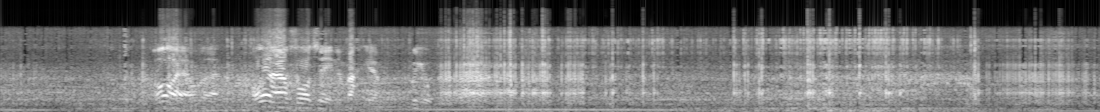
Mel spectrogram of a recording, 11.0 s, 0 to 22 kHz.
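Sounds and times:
car engine running: 0.0s - 11.0s
road noise inside cabin: 0.0s - 11.0s
clicks and rattles: 4.4s - 11.0s.

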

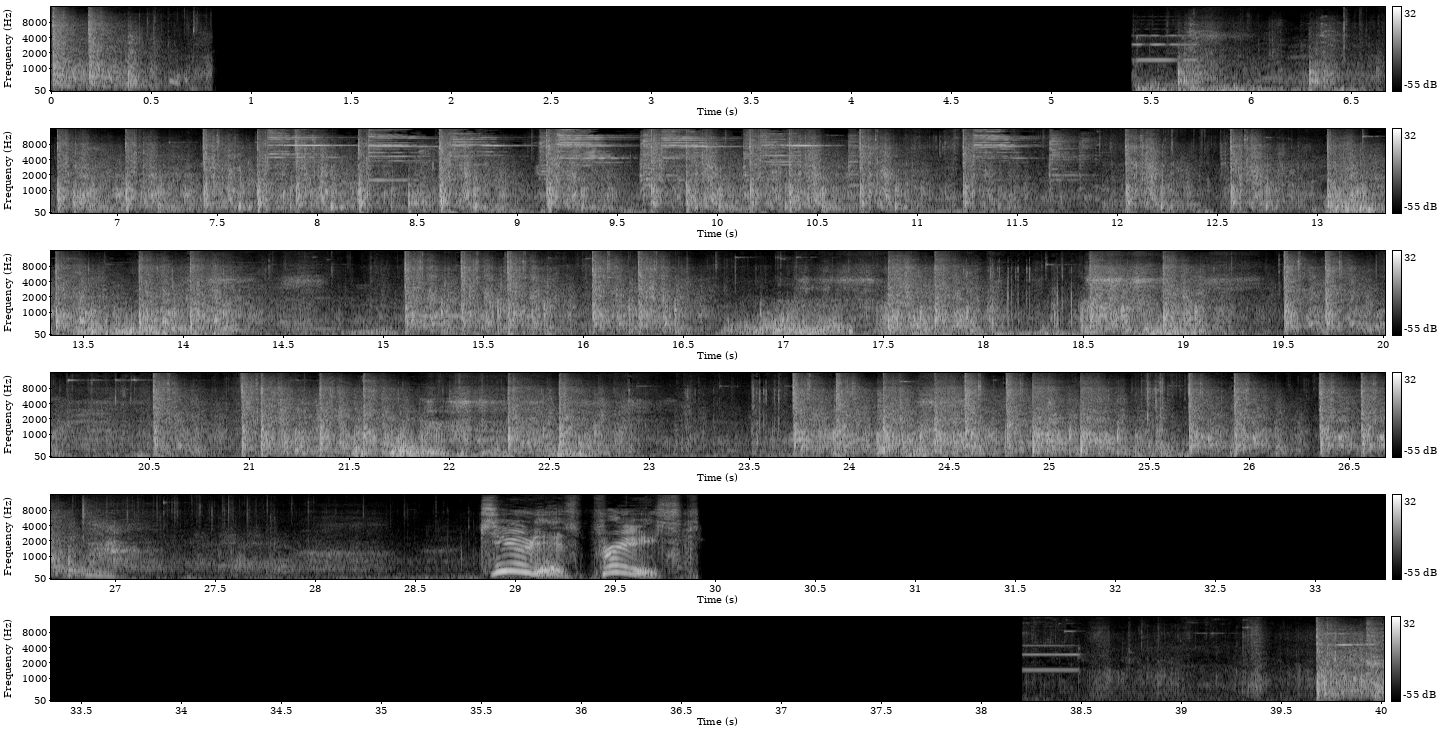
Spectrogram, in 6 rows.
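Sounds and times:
handgun shots: 6.3s - 14.5s, 15.1s - 16.7s, 18.9s - 22.9s, 23.7s - 26.9s, 39.7s - 40.0s
metallic ringing of steel targets: 7.6s - 13.4s, 39.7s - 40.0s.

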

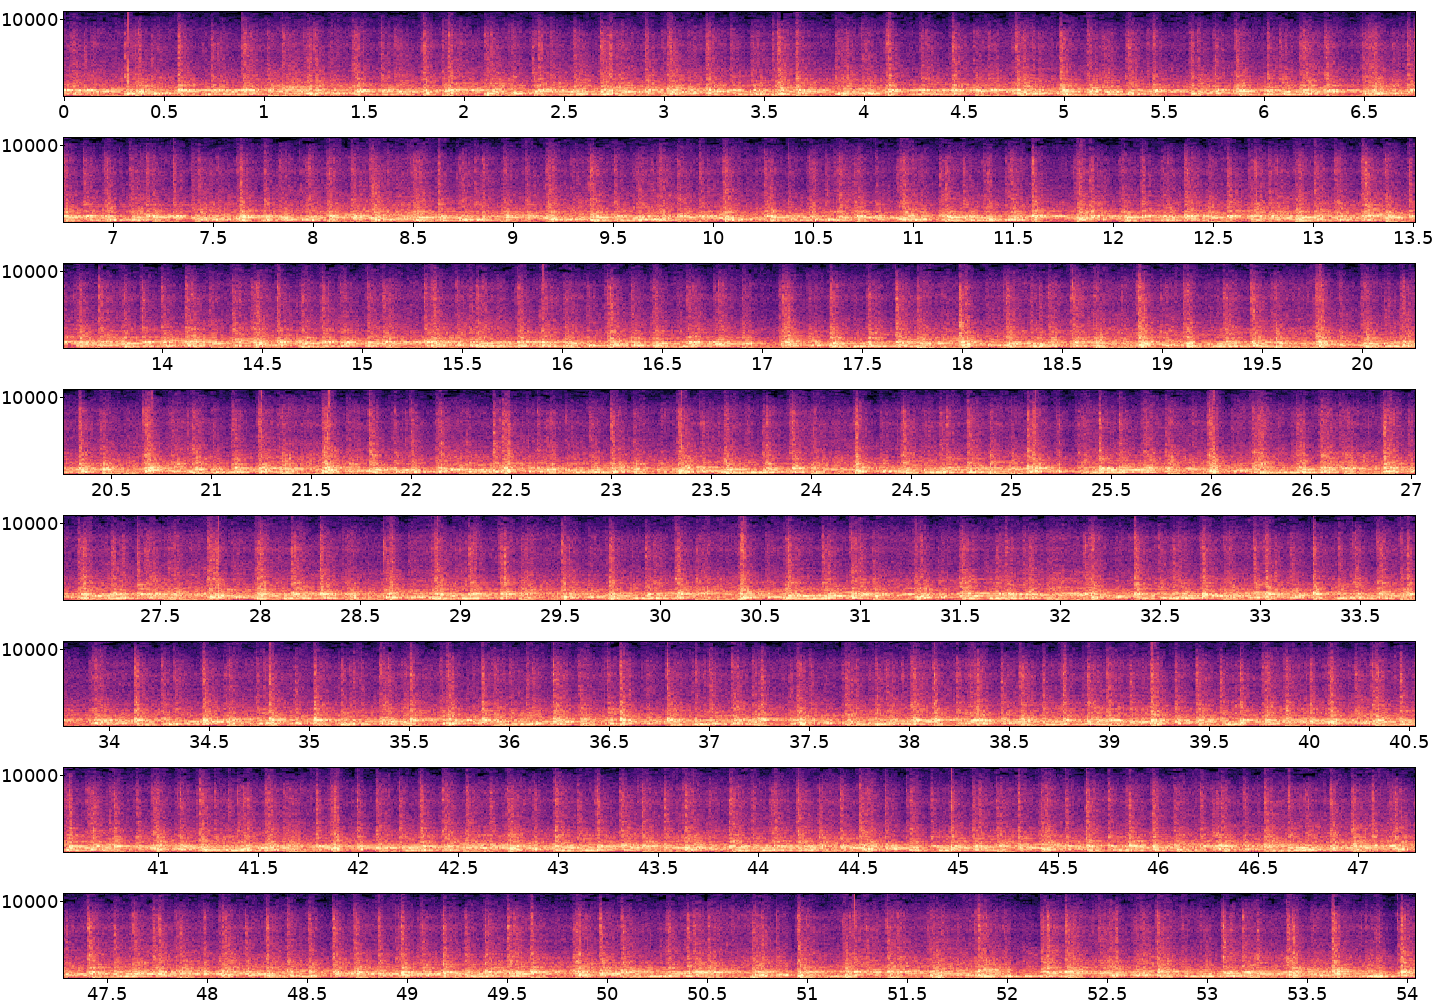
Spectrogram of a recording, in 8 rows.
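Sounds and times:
drum ensemble playing: 0.0s - 54.0s.

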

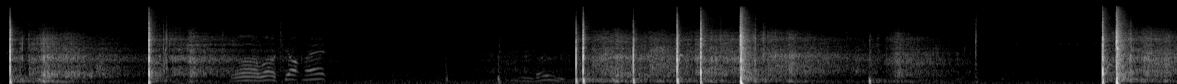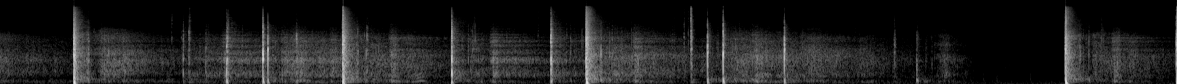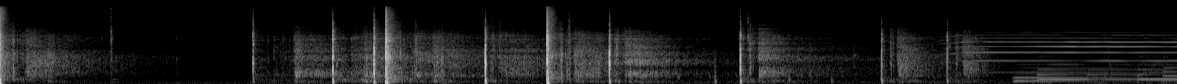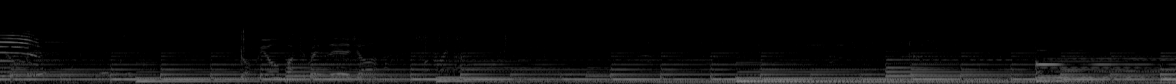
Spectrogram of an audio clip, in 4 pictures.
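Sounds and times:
shotguns firing with echo: 0.0s - 2.5s, 5.7s - 9.5s, 11.0s - 21.3s, 22.4s - 24.5s, 26.0s - 33.4s.

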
